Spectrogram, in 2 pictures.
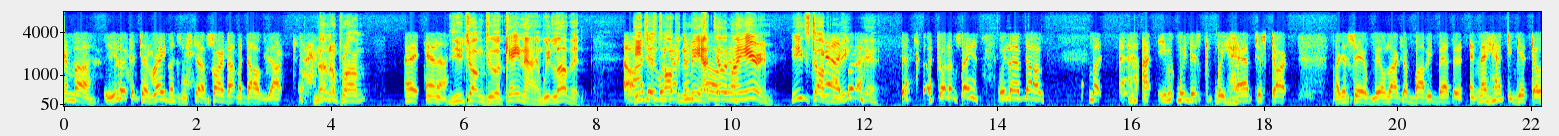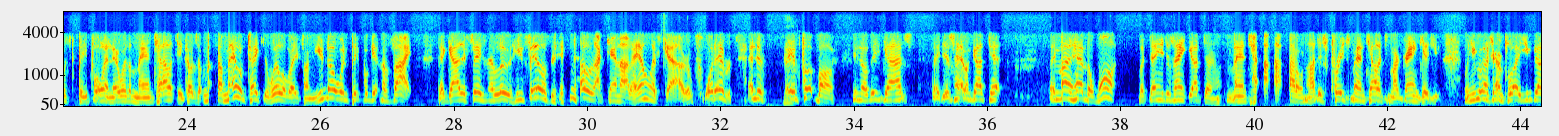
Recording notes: Turns to the phones to hear what Commanders fans are rooting for right now.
